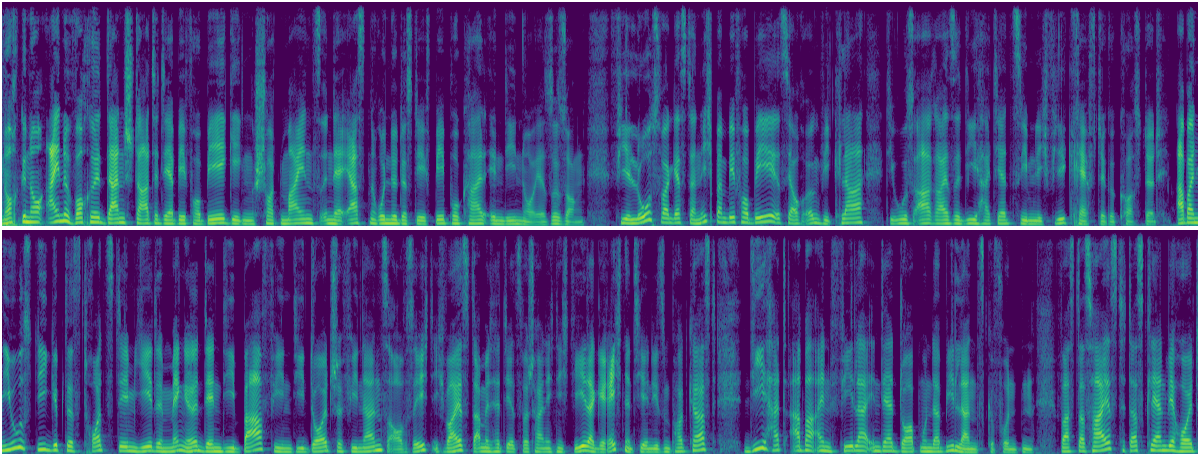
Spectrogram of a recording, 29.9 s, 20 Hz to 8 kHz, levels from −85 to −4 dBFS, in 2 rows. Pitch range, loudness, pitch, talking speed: 120-155 Hz, -22 LUFS, 130 Hz, 175 wpm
